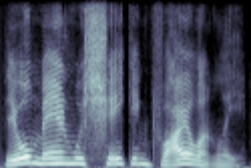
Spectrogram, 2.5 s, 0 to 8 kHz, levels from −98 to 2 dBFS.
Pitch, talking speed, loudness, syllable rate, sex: 220 Hz, 145 wpm, -15 LUFS, 3.7 syllables/s, female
